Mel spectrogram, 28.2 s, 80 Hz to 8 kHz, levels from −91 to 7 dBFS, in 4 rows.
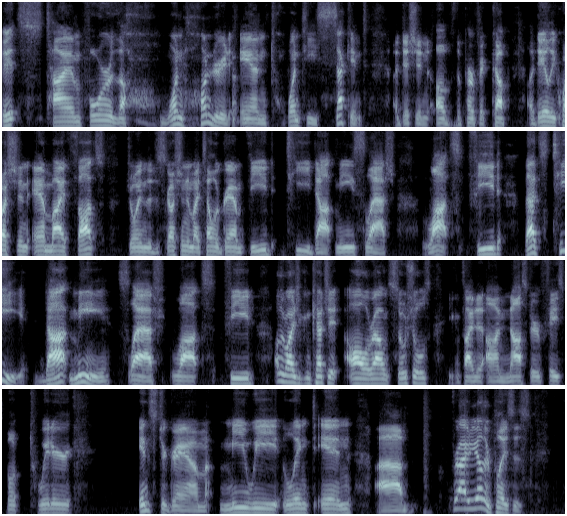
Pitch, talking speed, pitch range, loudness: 110 Hz, 125 wpm, 100-120 Hz, -23 LUFS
